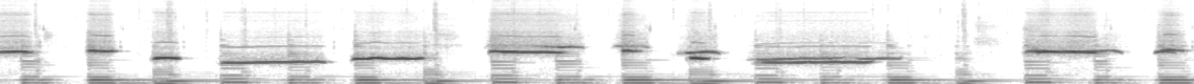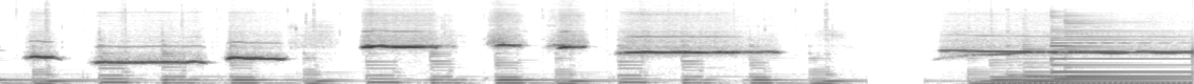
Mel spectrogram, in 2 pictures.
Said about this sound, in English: One evening, after a bad day at school, and all of his delicious carrots had been stolen, Calypso could take no more. He whistled.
